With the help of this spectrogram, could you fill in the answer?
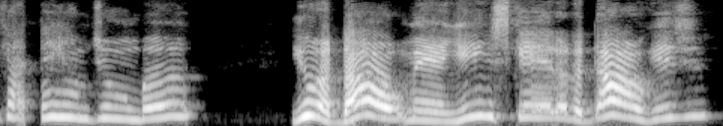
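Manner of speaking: high, loud mocking call; teasing shout. Teasing Junebug about fearing dog.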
